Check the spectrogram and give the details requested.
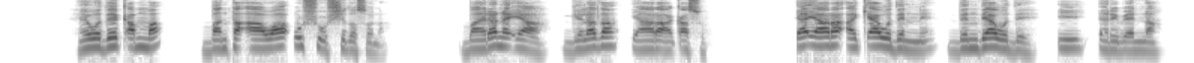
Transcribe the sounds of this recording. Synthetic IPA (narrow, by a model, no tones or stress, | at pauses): hɛwɔd̪ɛkʼɐmːɐ | bɐnt̪ːɐʔaːwaːʔʊʃːʊːʃːɪd̪ɔsɔnɐ | bɐjɾɐnɐʔɪjaː | ɡɛlɐd̪ɐjaːɾɐːkʼːɐsʊ | ʔjɐjaːɾɐʔɐkʼːɪjaːwɔd̪ɛnːɛd̪ɛnd̪ɪjaːwɔd̪ɛ | ɪɛɾɪbeːnːɐ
